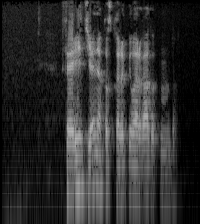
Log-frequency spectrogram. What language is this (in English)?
Bashkir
